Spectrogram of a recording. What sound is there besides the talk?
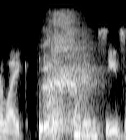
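sneeze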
